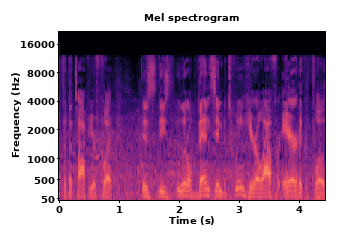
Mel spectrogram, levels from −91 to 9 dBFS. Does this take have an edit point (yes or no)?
no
